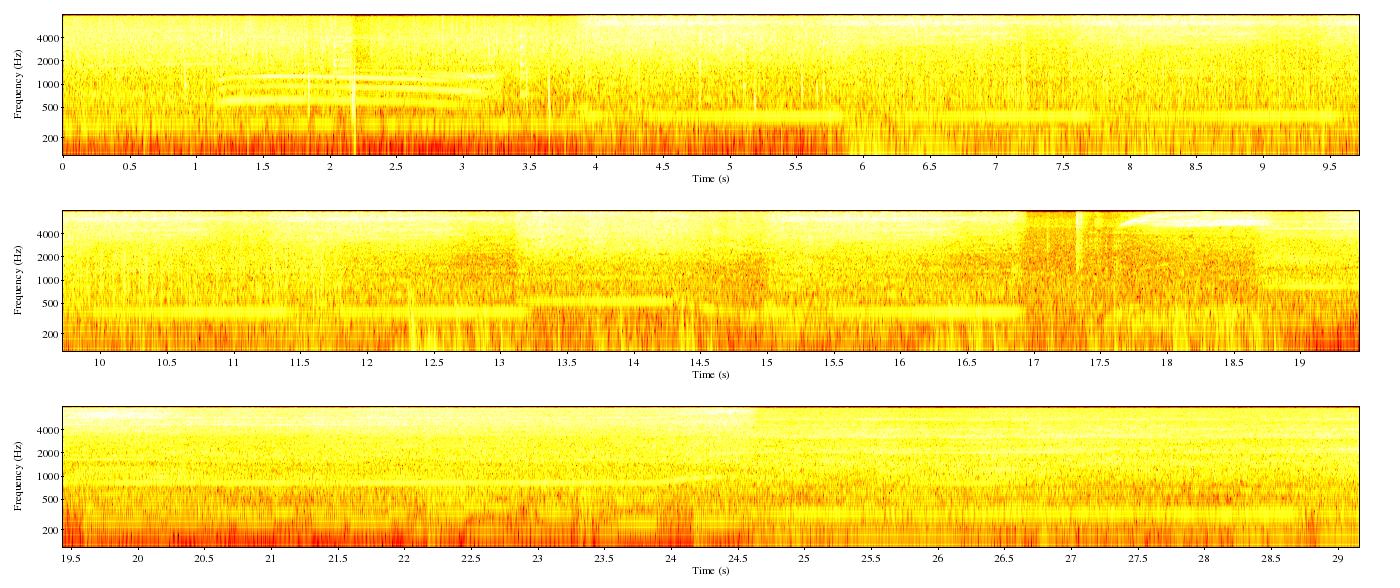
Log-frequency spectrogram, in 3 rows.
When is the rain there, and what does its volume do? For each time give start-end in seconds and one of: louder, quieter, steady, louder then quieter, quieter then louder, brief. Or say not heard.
0.0-19.1 quieter.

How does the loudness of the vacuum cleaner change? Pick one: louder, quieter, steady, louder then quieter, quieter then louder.
steady.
